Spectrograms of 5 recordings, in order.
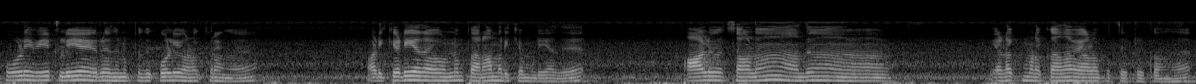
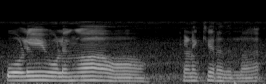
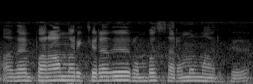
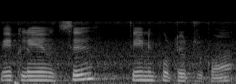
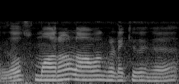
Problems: constant background noise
